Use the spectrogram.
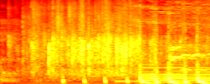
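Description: An audience breaks into steady, dense applause that builds quickly and stays loud, with a low thumping beat and a tonal musical sound joining in partway through.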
